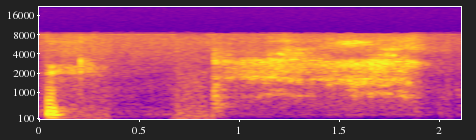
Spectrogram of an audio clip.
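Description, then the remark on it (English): A small dog makes close, breathy noises right up against the microphone, starting with a brief sharp sound and followed by about a second of snuffling, huffing breaths. “This little dog is over here by my ear, and he's like, "Yo, I don't feed him dinner, or whatever."”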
